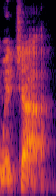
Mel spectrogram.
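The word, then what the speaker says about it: wicca: It stems from two Old English words, which were witche and witcha. We're almost 100% certain about that pronunciation. Witche, witcha. You know, like witcha.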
